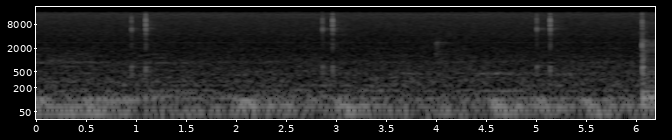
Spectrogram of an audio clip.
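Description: Faint computer mouse clicks: a pair about a second in, one near three seconds and another about five seconds in, as lines are picked for extending in AutoCAD, over a low steady room hum.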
